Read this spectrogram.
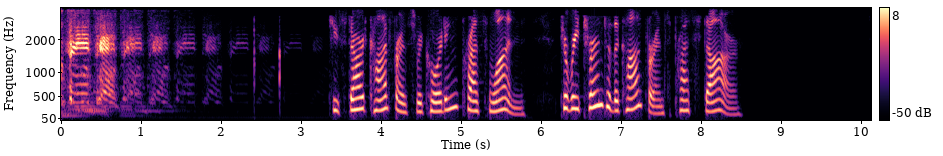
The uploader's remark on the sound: TNTSuperfantastic Conference Call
